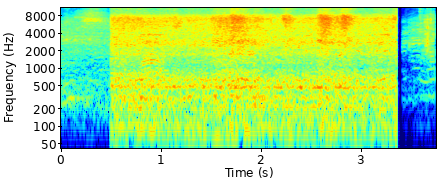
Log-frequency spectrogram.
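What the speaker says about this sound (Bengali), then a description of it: "আমার ট্রেন চলে এসছে দেখতেই পাচ্ছ তোমরা" A loud, broad rumble of a train arriving at a station close by, starting abruptly and cutting off just as suddenly, with a voice faintly heard afterward.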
